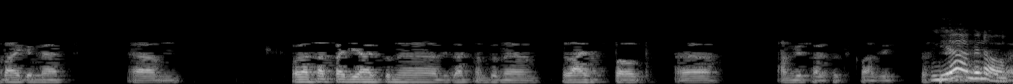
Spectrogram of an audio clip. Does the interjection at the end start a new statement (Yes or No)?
Yes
